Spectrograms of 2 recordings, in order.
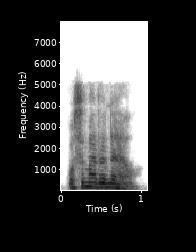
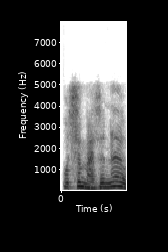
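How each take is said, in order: First: Sharp, higher, louder snap; a sister cutting in at the table; sister, said smartly. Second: Sharper, high and loud demand; sister, more sharply. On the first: Sister snapping at the table, sharp and loud. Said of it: "she said smartly". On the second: Sister losing patience, demanding an answer sharply. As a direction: bite the words off harder. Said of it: "repeated my sister more sharply than before". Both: A narrator's reading.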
